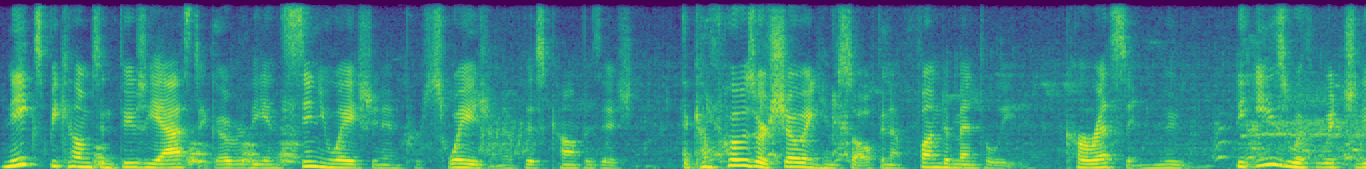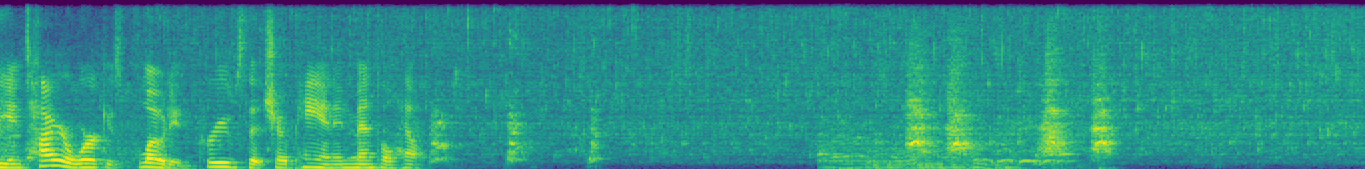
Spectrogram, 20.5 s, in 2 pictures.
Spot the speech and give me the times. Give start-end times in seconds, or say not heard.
0.0-13.4.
